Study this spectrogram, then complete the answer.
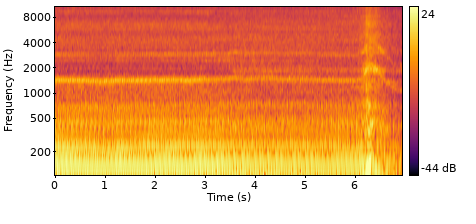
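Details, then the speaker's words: BMW K100 restarted with the choke off after sitting 15 minutes following its first start after a fuel tank overhaul; a brief rev sounded rattly, and the owner suspects oil may be low. Steady, even idle; smooth idle, improving after standing. "enough. Well, it's idling a bit nicer now. So perhaps it's just the fact it's been sat there for a while."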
